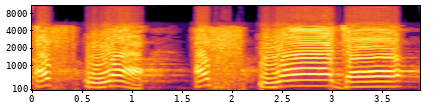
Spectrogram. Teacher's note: واو کو واو دونوں ہونٹوں کی گولائی سے ادا ہوتا ہے. اب اس طرح نہ پڑھا جائے اف واجا، اف وا، وا نہیں پڑھیں گے، وا، اف وا، وا کو بھی اس کے مخرج سے ادا کرنا ہے نا، جیسے فا کو اس کے مخرج سے ادا کیا کہ اوپر کے دانتوں کے کنارے اور نچلے ہونٹ کا تر حصہ، اف وا.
